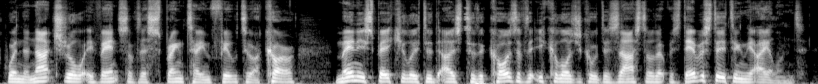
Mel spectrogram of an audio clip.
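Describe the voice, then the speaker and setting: An actor playing a formal radio newsreader in an audio drama, reporting in a scripted bulletin style. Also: male voice, medium pitch, fairly quick, no room sound, studio quality, close to an everyday voice. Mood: brisk, formal. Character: formal male radio newsreader, easily flustered. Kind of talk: news reading in audio drama.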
